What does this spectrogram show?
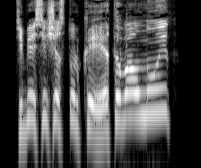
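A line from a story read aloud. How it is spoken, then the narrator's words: Barked. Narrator (Russian): рявкнул князь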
